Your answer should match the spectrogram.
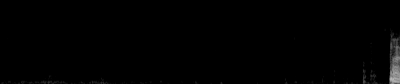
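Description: Faint, scattered keystrokes on a computer keyboard as code is typed.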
